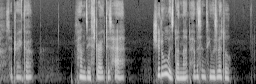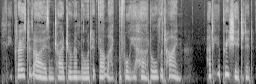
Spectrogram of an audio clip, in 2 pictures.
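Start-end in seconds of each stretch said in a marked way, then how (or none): none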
